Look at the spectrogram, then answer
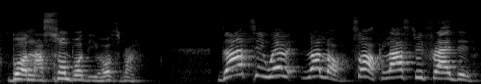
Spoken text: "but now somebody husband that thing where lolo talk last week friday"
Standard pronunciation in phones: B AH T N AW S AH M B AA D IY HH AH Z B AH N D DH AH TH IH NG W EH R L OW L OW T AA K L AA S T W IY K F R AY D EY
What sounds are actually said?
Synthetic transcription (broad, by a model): B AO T N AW S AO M B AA D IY HH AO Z B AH N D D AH T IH W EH L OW L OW T AA K L AA S T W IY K F R AY D EY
